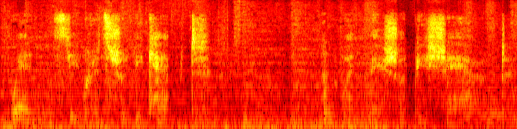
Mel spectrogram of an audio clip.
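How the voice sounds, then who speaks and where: An actress playing a solemn, cryptic mystic woman in a video game, speaking in a grave, deliberate and ominous manner. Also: extremely low pitch, expressive, full character voice. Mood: pointed, secretive. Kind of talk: dramatic video game acting. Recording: music behind the voice.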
